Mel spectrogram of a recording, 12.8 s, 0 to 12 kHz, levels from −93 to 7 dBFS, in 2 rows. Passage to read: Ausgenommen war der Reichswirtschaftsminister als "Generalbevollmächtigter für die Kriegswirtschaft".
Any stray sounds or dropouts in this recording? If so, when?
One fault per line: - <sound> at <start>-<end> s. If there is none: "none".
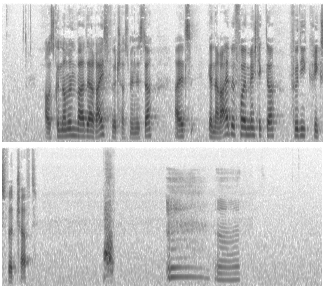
- bark at 8.4-8.7 s
- laugh at 9.7-11.2 s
